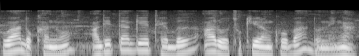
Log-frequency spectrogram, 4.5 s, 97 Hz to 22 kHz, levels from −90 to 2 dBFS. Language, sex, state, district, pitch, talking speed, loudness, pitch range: Garo, male, Meghalaya, South Garo Hills, 130 Hz, 105 wpm, -18 LUFS, 120-160 Hz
